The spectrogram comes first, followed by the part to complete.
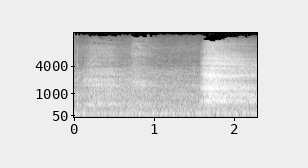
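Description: Quiet at first, then about one and a half seconds in a person takes a sudden sharp breath, a breathy gasp that trails off.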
